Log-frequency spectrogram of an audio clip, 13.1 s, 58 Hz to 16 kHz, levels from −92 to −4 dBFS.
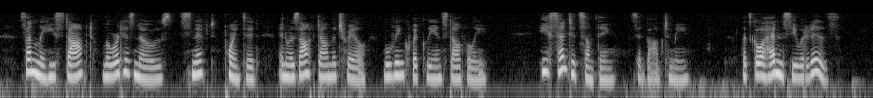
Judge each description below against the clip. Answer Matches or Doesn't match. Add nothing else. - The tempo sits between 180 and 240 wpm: Doesn't match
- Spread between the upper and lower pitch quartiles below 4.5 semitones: Matches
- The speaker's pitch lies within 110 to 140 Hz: Doesn't match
